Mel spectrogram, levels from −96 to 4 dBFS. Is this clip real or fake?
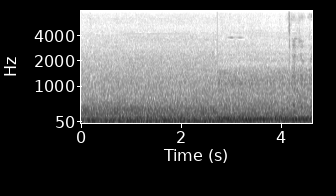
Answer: real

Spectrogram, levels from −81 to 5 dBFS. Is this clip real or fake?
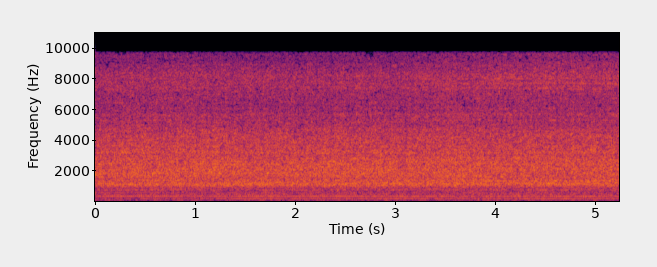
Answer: real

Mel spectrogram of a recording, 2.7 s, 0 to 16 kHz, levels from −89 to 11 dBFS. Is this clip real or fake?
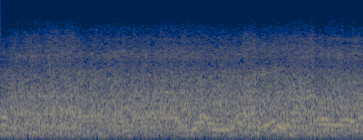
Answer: real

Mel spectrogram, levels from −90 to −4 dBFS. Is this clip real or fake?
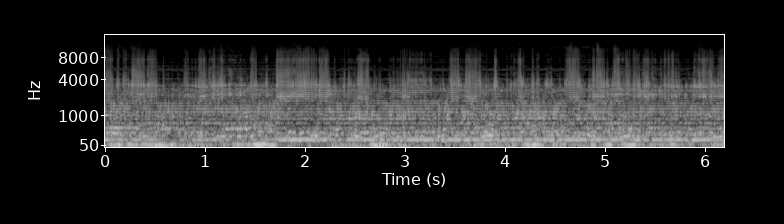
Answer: fake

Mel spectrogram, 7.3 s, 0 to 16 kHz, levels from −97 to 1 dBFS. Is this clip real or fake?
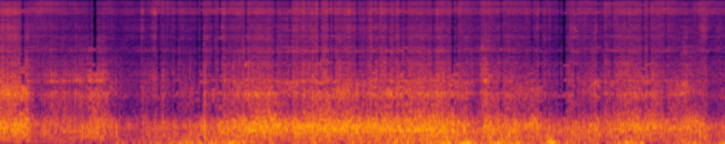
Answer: real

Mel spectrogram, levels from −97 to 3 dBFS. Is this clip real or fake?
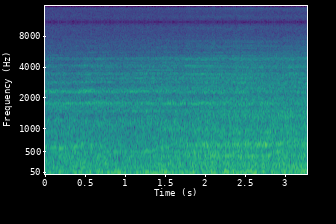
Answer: real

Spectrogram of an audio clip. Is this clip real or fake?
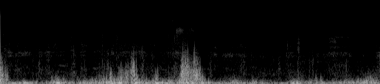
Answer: fake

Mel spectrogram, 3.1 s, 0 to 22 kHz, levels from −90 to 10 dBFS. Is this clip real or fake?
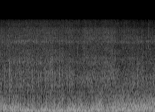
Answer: real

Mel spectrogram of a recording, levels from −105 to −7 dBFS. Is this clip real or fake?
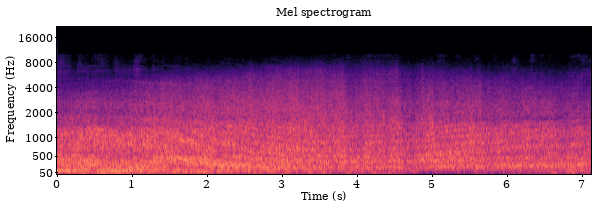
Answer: real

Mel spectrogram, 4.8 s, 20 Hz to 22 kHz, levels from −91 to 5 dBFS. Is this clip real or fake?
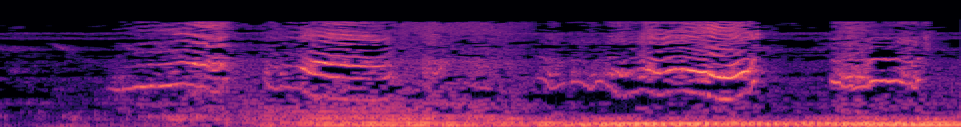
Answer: real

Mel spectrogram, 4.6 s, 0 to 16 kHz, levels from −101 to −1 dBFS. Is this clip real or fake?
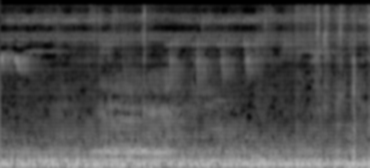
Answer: fake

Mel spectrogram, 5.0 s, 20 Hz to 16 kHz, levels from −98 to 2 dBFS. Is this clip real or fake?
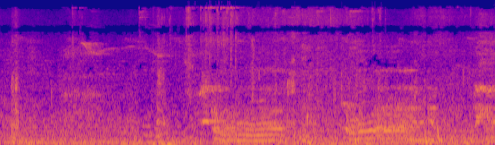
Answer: real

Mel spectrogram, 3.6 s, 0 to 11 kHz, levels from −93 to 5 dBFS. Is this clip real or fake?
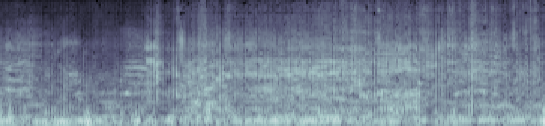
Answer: fake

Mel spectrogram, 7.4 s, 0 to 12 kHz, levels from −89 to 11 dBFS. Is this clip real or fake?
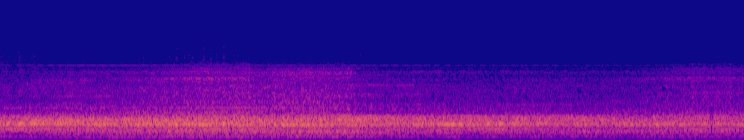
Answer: real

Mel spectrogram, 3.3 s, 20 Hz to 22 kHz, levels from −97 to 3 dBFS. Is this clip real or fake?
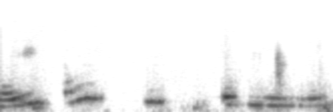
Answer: fake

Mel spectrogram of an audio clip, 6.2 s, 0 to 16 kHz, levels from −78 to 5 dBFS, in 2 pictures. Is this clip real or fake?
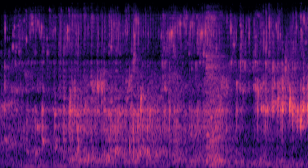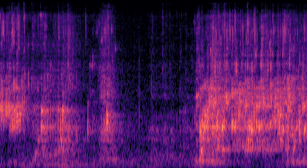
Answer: fake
